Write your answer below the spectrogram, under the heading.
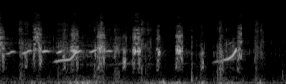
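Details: Four-year-old hand-reared chukar partridge in Tajikistan, 2021, calling: a run of short, clear, mid-pitched notes, about five in three seconds, mixed with a few upward-slurred whistles, over a low background hum.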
